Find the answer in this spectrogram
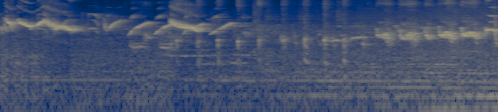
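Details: Chinese hwamei, tame and large, in fighting display: loud swooping whistles at first, then a string of shorter, scratchier clipped notes as the volume eases.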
